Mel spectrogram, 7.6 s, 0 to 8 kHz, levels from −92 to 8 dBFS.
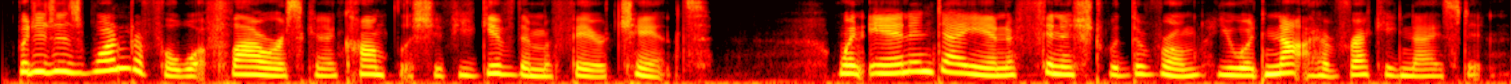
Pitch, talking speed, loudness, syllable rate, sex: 245 Hz, 230 wpm, -18 LUFS, 6.3 syllables/s, female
